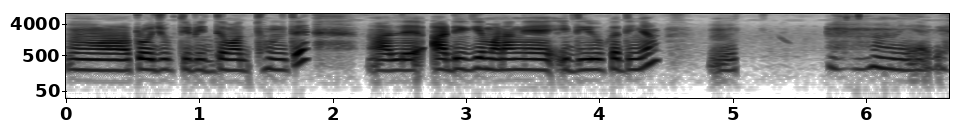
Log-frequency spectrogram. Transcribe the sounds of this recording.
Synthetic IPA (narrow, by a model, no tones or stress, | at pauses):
pɾod͡ʒuk̚t̪ibid̪ʱːɔmad̪ʱjɔmt̪ealeʔaɖiɡemaɽaŋeʔḭd̪iukʰad̪iɲa | nija̰ɡe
